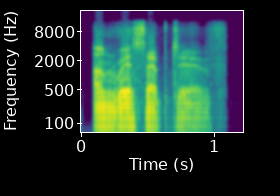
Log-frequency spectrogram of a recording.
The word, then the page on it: Unreceptive: British English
